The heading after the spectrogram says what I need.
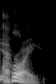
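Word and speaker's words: Croix: be yes you know they have all these extra letters and we just go Croy yeah right instead of just spell it CR that's like um Steven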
